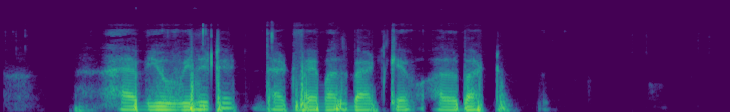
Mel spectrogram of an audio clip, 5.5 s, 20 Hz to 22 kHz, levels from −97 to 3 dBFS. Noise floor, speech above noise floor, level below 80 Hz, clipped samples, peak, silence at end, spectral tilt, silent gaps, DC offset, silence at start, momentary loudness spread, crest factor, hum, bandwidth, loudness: -90 dBFS; 67 dB; -48 dBFS; under 0.1%; -2 dBFS; 1.65 s; -8.5 dB/octave; none; under 0.1%; 0.55 s; 11 LU; 22 dB; none; 7.8 kHz; -24 LUFS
